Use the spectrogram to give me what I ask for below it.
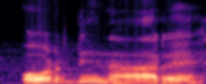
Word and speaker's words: ordinare: So ordinare has the stress on the first syllable, which I add here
